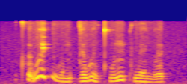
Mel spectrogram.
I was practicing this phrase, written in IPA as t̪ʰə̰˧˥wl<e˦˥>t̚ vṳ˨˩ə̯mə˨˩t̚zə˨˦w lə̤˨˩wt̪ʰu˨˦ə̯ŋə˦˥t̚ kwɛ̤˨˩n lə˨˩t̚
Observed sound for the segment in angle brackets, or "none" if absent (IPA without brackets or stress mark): e˦˥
